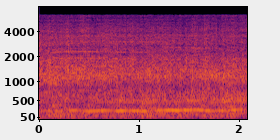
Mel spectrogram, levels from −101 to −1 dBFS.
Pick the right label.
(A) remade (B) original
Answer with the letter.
B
